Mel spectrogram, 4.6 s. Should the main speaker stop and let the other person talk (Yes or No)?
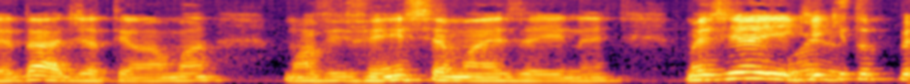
No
